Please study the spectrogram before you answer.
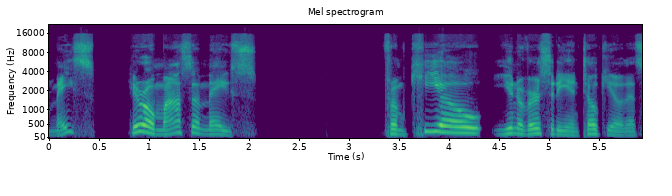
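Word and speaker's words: Keio: Hiro Masa Mace from Kio University in Tokyo. That's spelled K E I O. Kio University in Tokyo.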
